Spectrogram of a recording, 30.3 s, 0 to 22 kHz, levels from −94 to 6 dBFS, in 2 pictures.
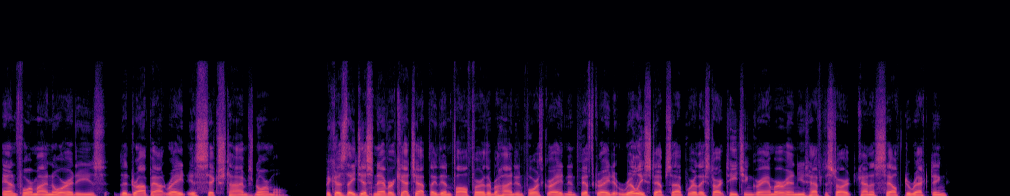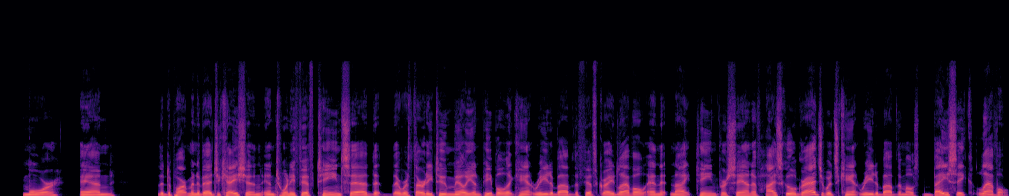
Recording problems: none

